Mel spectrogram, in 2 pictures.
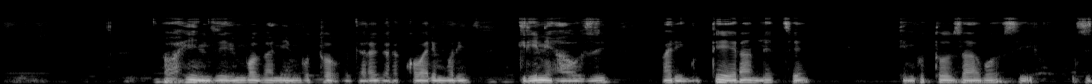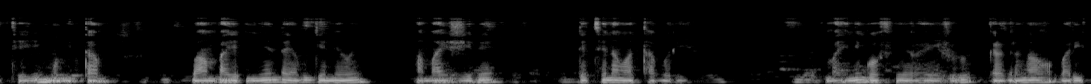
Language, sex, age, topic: Kinyarwanda, male, 18-24, agriculture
